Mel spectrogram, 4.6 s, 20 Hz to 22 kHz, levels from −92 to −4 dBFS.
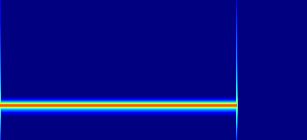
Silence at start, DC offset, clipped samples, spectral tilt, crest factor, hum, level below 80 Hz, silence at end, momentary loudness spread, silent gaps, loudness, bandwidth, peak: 0 s; under 0.1%; under 0.1%; 0 dB/octave; 4 dB; none; under -90 dBFS; 1.05 s; 0 LU; none; -23 LUFS; 2.2 kHz; -20 dBFS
